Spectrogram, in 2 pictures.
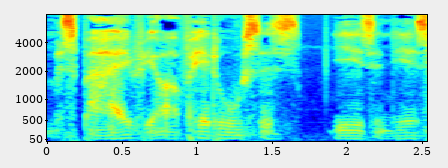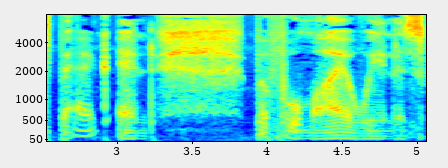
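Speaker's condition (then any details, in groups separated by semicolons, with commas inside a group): Tracheostomy and scarred vocal cord, laryngeal cysts, surgical vocal cord scarring; congenital laryngeal cysts, tracheostomy 3 weeks to 15, reinserted 18, cyst surgery 20 Green Lane Hospital; voice sounds different, presses on tracheostomy tube, later surgery left voiceless eight months, used voice machine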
